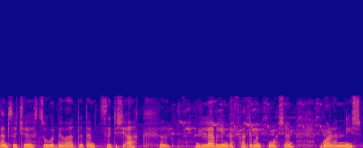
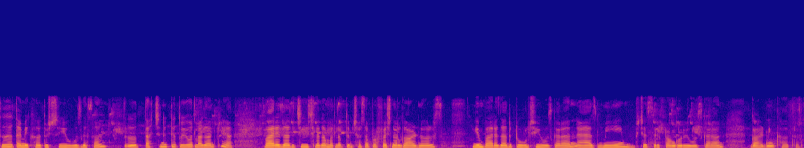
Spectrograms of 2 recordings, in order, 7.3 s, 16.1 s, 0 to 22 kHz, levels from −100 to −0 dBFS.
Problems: constant background noise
